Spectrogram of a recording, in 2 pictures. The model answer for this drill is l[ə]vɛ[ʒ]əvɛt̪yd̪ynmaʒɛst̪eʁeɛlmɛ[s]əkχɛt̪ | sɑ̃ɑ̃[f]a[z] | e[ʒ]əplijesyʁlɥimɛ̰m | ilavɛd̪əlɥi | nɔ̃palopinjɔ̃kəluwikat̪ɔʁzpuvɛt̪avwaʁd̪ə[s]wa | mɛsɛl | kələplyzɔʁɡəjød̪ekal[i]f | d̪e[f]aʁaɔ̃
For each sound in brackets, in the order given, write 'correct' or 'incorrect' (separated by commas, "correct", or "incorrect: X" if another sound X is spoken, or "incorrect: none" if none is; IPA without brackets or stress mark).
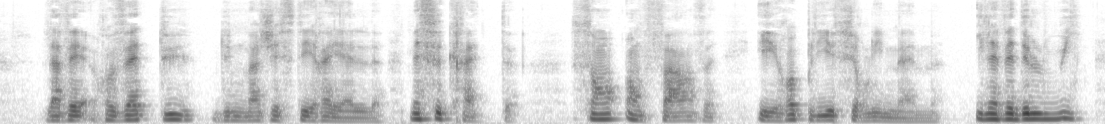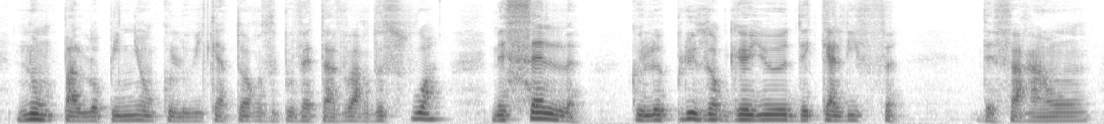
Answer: incorrect: a, incorrect: ʁ, correct, correct, correct, incorrect: ʁ, correct, correct, correct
